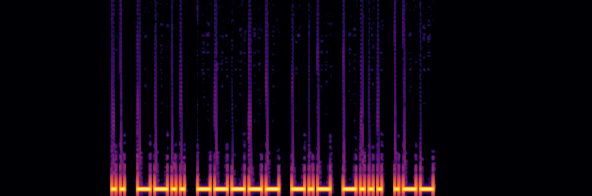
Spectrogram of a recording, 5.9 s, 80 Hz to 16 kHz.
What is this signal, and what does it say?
Morse code, heard as a keyed tone, about 28 wpm, 700 Hz. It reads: IZ0KBW
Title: Call Signs Repeated 2x - 28wpm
